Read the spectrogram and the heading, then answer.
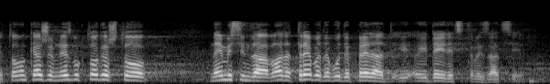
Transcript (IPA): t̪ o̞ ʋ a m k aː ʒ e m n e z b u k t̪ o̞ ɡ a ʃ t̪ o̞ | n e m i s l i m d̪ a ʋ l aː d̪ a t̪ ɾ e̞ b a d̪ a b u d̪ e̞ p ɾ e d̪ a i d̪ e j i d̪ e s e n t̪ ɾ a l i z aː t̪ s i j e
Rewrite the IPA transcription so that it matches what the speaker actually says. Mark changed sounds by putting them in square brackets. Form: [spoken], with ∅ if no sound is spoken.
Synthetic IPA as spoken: t̪ o̞ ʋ a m k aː ʒ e m n e z b [o] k t̪ o̞ ɡ a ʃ t̪ o̞ | n e m i s l i m d̪ a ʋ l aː d̪ a t̪ ɾ e̞ b a d̪ a b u d̪ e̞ p ɾ e d̪ a i d̪ e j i d̪ e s e n t̪ ɾ a l i z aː t̪ s i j e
